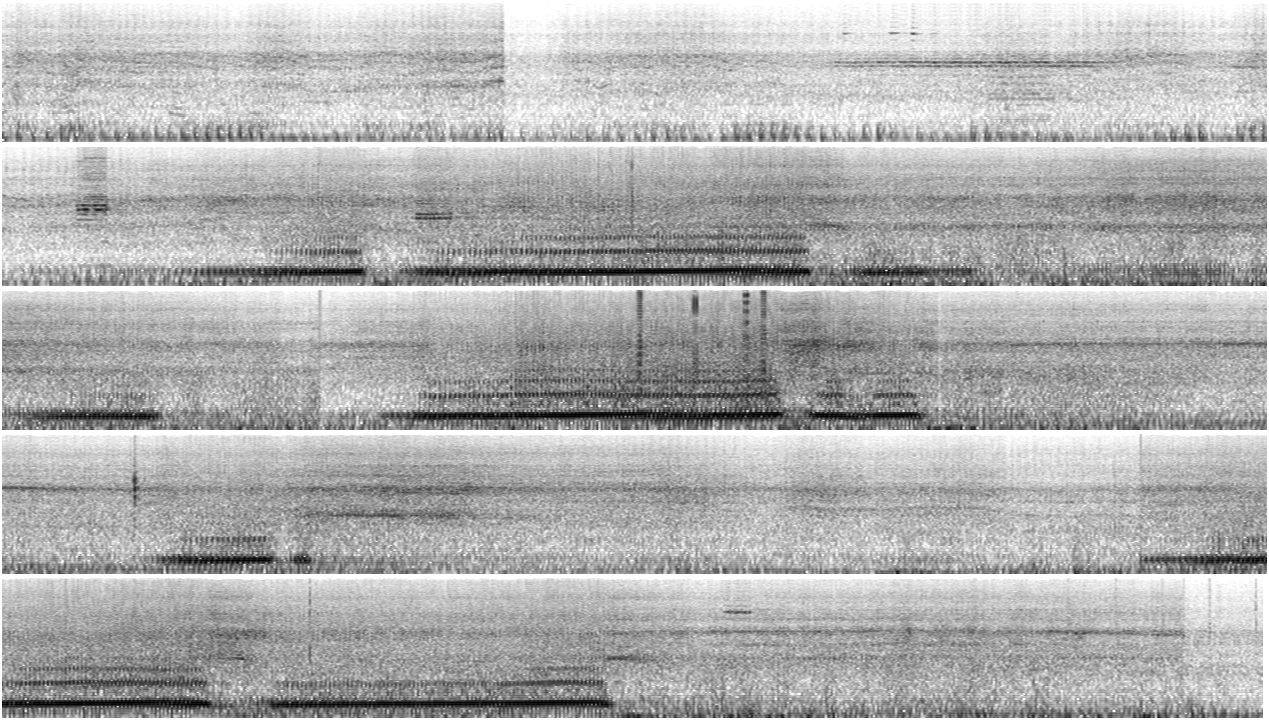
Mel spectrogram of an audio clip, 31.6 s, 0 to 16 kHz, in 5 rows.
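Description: Royal Enfield Classic 350's single-cylinder engine through an aftermarket exhaust, running on the road and accelerating hard several times. Each time its note rises and then breaks off at the gear changes. The loudest runs come about a third of the way in, around the middle, and near the end.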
